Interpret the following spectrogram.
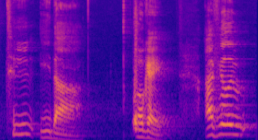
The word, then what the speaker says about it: Teuida: name of our app you have no idea how many people mispronounce our app they call it TOA TOA TOA but now you know it's TOA okay I feel like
